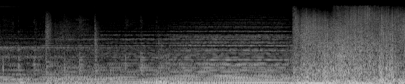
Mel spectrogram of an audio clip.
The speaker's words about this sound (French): La déflagration se propage à l'arrière de l'appareil. L'explosion a détruit une partie du plancher de l'avion et a fait sauter tous les passagers qui se trouvaient dans cette zone. Une boule de feu s'est propagée à l'intérieur de l'appareil.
